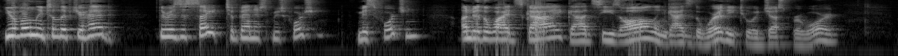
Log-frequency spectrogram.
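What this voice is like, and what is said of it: Weird character voice for beggar. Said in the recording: “That's not a very good voice. ... You have only weird voices. ... for this one I'm already in it.”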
